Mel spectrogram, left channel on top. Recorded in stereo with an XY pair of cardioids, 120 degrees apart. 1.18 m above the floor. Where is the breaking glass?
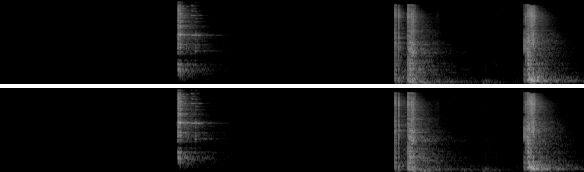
5° right, 1.4 m.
